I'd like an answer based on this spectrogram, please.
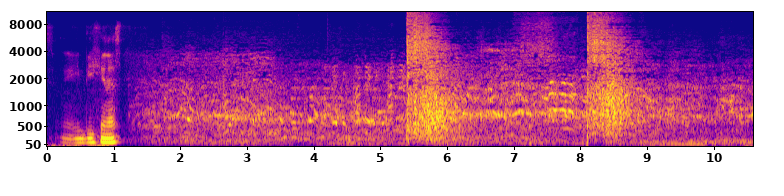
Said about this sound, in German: Die Schüsse kommen aus weißen Pickups ohne Nummernschilder. Viele vermuten, dass es sich hierbei um Polizisten in Zivil handelt.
